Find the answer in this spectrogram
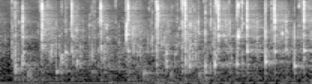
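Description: Wooden chopsticks whisking raw eggs in a porcelain bowl: a quick run of clicks as the chopsticks strike the bowl, over the slosh of the beaten egg.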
